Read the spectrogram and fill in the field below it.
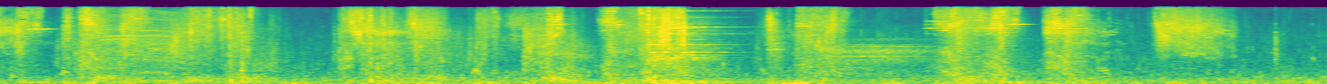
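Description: Magic spells crackle and burst in quick bursts.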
